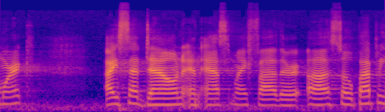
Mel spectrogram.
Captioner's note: speaking Spanish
